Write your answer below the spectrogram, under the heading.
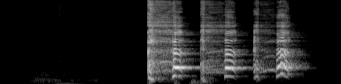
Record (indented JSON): {
  "three_cough_length": "3.4 s",
  "three_cough_amplitude": 32768,
  "three_cough_signal_mean_std_ratio": 0.38,
  "survey_phase": "beta (2021-08-13 to 2022-03-07)",
  "age": "45-64",
  "gender": "Female",
  "wearing_mask": "No",
  "symptom_none": true,
  "symptom_onset": "12 days",
  "smoker_status": "Ex-smoker",
  "respiratory_condition_asthma": false,
  "respiratory_condition_other": false,
  "recruitment_source": "REACT",
  "submission_delay": "2 days",
  "covid_test_result": "Negative",
  "covid_test_method": "RT-qPCR",
  "influenza_a_test_result": "Unknown/Void",
  "influenza_b_test_result": "Unknown/Void"
}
